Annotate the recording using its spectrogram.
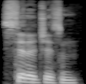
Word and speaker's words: syllogism: So this is how it's pronounced. – Syllogism.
